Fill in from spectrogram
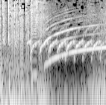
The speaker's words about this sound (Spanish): Sabemos que las bocinas y los ruidos son molestosos.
